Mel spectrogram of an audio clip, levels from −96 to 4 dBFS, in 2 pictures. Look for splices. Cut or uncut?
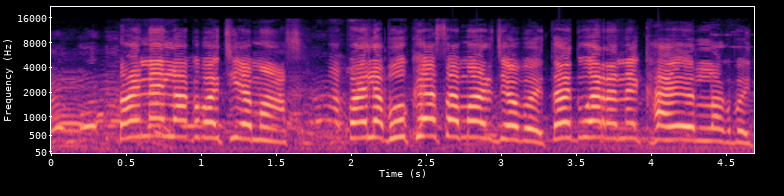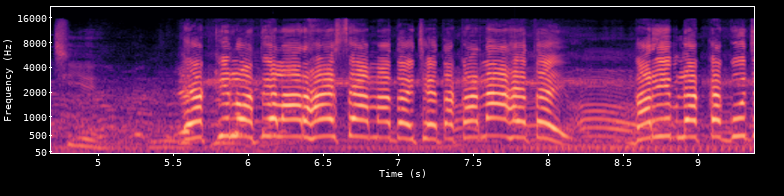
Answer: cut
